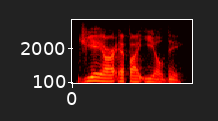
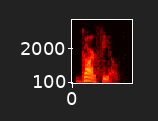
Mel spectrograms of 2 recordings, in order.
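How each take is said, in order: First: G A R F I E L D said letter by letter, each letter apart; spelled out. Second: Said in the usual way. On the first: Shown as a demonstration. Host spelling the promo code for listeners, letter by letter. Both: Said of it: "using the promo code".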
